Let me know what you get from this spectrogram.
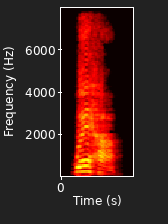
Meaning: alternative form of mbweha
- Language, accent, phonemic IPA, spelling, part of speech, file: Swahili, Kenya, /ˈɓʷɛ.hɑ/, bweha, noun, Sw-ke-bweha.flac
